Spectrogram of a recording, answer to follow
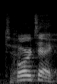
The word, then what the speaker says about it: Cortec: Cortec. Thank you. I was saying it wrong.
